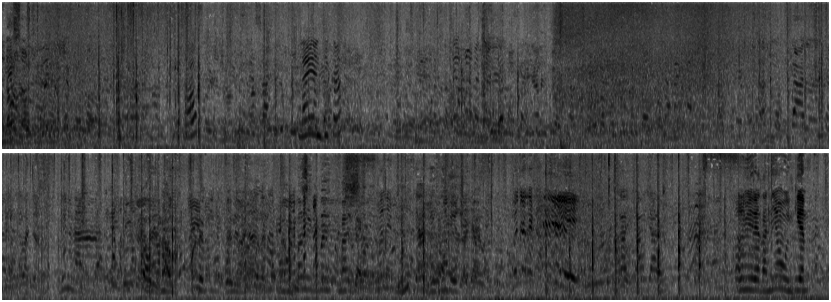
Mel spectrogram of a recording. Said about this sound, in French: C'est pour enregistrer les sons de, de, la pêche. Ah. C'est les hommes qui pêchent et c'est les femmes qui. Écaillent. Oui. Et qui vendent.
